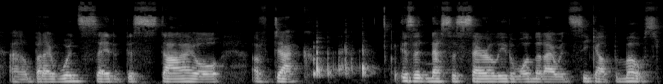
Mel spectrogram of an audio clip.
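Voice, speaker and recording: A man whose voice sounds nasal and congested from sinus trouble talks through a casual vlog. His delivery is thoughtful and musing. His pitch stays fairly flat and even throughout. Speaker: tarot content creator.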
